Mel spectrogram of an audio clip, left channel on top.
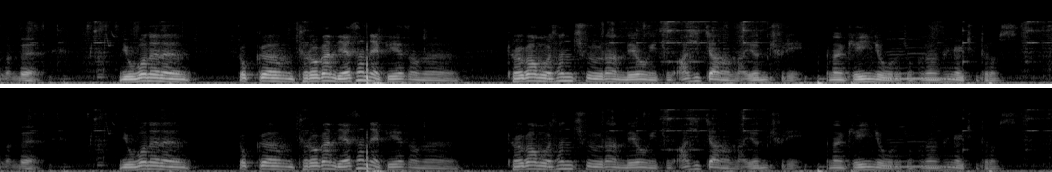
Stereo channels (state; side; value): quieter; right; 7.3 dB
